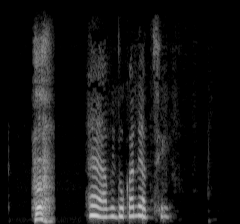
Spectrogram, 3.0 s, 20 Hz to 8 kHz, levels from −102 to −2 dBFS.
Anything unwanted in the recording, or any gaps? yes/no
yes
